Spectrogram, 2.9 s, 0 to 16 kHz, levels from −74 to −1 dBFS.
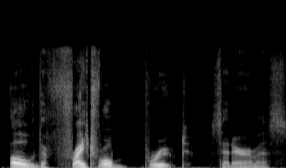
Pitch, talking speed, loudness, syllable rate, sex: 105 Hz, 125 wpm, -21 LUFS, 4.0 syllables/s, male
